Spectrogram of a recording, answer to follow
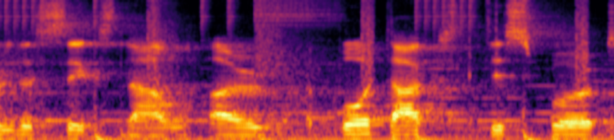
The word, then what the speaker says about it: Dysport: Um again the five or the six now are Botox dysport sometimes pronounced dasport uh zumen uh juvo daxifi and lativo.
